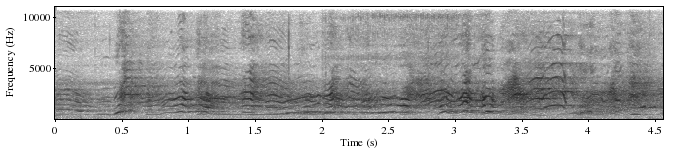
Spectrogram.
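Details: Several coyotes in a pack near Burbank, California, heard more distantly: overlapping warbling yips and short wavering howls form a continuous chorus over low background noise.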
